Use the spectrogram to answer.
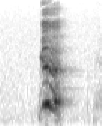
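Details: A single abrupt, loud voiced hiccup from an adult woman who gets hiccups about once a year and calls them absurdly loud, followed by silence.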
